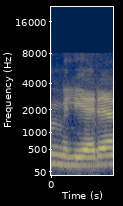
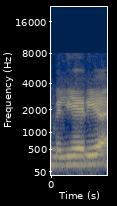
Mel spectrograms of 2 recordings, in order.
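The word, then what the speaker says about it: miliaria: यह स्टेट मिलेरिया कहलाती है। मलेरिया नहीं है ये। ठीक है? मिलिएरिया है।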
